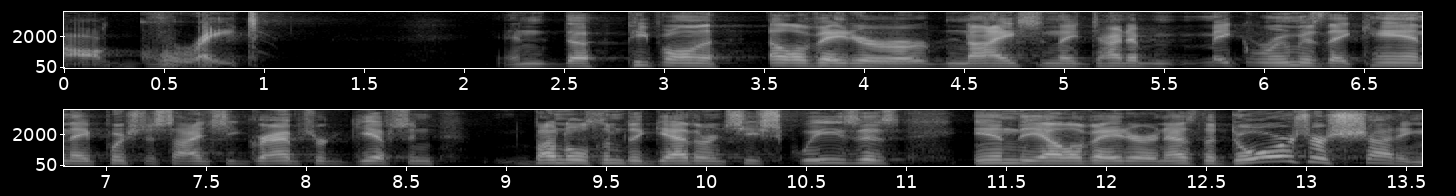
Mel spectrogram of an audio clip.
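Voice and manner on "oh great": very low, soft, sour, grumpy mutter. Retelling a story of a shopper facing a full elevator: imitating a grumpy mutter. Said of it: "mutters to herself in a grumpy way".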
